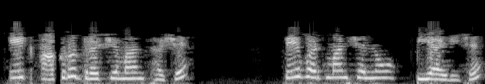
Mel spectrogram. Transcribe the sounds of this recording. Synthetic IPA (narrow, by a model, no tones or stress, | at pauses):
ekãkɽod̪ɾəʃjəmant̪ʰəʃe | t̪eʋəɾt̪əmanʃelnːõpiajɖit͡ʃʰe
